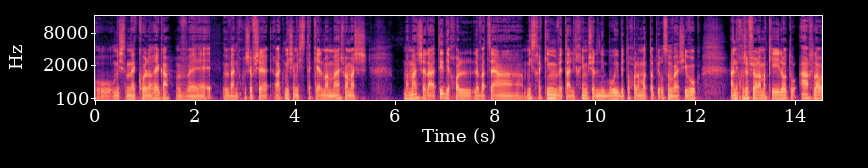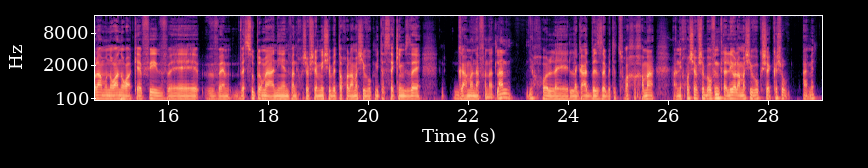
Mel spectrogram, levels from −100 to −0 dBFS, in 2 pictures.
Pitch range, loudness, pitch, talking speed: 95-105 Hz, -20 LUFS, 100 Hz, 135 wpm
